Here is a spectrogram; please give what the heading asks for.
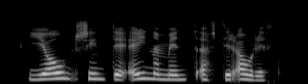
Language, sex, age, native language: Icelandic, female, 13, Icelandic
